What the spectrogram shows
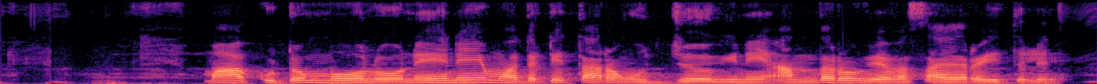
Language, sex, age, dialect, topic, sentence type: Telugu, female, 25-30, Central/Coastal, agriculture, statement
